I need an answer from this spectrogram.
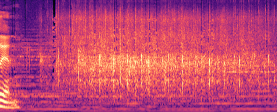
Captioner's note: audience applauding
